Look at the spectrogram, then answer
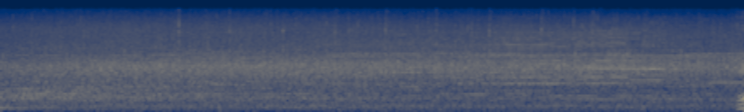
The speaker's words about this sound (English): Thank you, Jesus. Thank you, Jesus. Give the Lord the biggest clap offering, everybody.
